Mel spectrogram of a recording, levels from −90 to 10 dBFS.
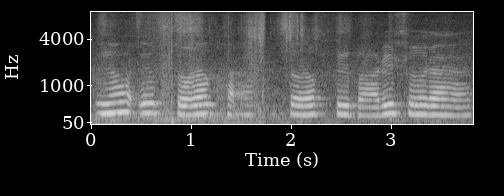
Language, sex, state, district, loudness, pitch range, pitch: Hindi, female, Bihar, West Champaran, -16 LUFS, 190-215 Hz, 200 Hz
